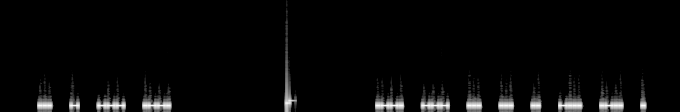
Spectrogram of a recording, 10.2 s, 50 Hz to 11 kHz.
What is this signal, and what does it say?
Morse code, heard as a keyed tone, about 36 wpm, spaced as for 20 wpm, 690 Hz. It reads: STOP POSSIBLE
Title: 3x Character Spacing - Top 500 Words - 35wpm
